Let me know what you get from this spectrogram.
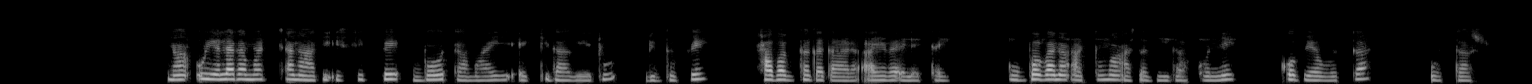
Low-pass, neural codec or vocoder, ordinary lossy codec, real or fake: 5.4 kHz; codec, 44.1 kHz, 2.6 kbps, SNAC; MP3, 32 kbps; fake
